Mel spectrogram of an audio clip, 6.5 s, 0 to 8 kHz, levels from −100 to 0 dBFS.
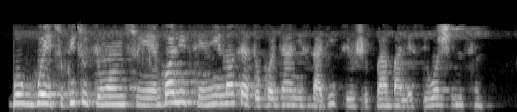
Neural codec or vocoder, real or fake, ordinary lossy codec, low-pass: none; real; AAC, 16 kbps; 7.2 kHz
